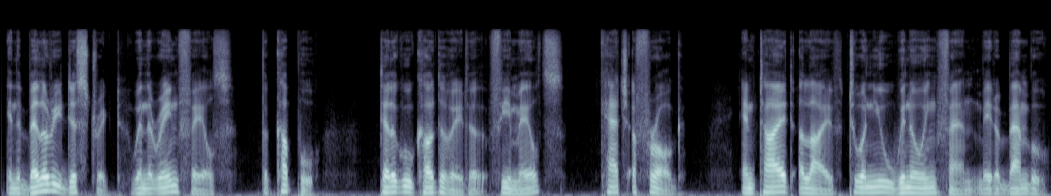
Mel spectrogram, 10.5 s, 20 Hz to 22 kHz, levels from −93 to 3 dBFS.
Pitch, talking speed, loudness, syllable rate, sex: 90 Hz, 160 wpm, -19 LUFS, 5.3 syllables/s, male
